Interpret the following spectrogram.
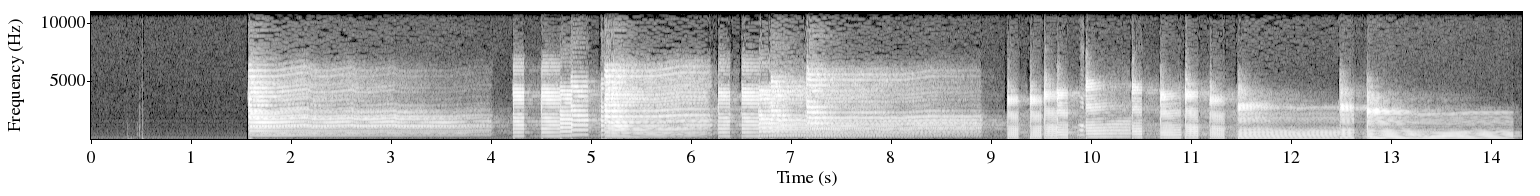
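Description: Lowrey electronic home organ played: after a second and a half of quiet, held chords, then a run of short detached notes, with a low bass part coming in near the end.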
